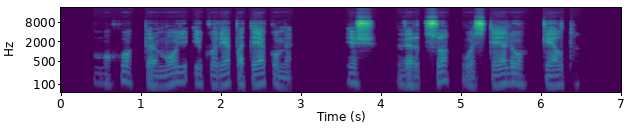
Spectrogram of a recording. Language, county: Lithuanian, Marijampolė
